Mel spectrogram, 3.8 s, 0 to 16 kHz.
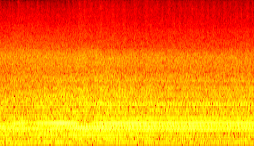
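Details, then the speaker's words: Mercedes GLE63S AMG V8, first start after over two months, exhaust valve tested; strong, clean rev with steady even exhaust note, no stumble or knock; fans running full, probably low on coolant, engine, suspension, TPMS and parking brake lights on; sounds healthy. "It's not that bad. That ain't that bad. Sounds good though. >> Yeah, it sounds good."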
